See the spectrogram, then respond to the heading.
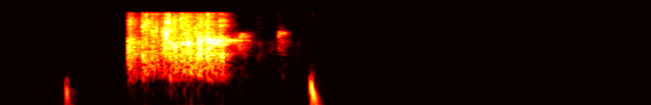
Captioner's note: applause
